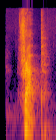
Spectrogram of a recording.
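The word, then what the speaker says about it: FRAPH: They didn't pronounce the H, and there was a reason for that. Because frappe, in French, frapper, you smack somebody.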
